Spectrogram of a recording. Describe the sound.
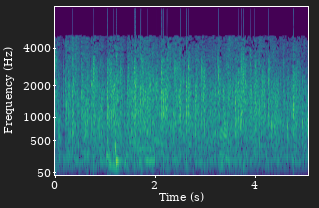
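Audience applause at a talk about alcoholism and long-term sobriety, rising right after a speaker's sober date is mentioned. Dense, steady clapping stays loud for several seconds without breaks.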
